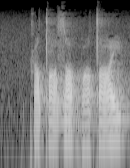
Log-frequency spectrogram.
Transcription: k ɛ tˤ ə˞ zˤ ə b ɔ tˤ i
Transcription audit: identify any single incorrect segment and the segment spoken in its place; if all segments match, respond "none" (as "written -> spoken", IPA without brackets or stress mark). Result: ɛ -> ə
